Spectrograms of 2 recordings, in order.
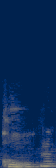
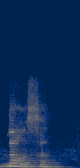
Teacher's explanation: Na palavra compra, conta, como tem essa nasalização, o som da palavra, ele não passa apenas pela boca, ele passa pelo nariz também. Então, esse som, ao passar pelo nariz, ele fica sem ruído, ele não sai.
